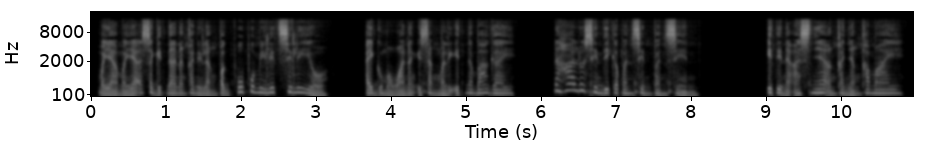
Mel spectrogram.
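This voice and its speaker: A woman narrating a dramatic story from a script in a measured storytelling manner. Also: sits low, dark tone, dry recording, clean studio sound.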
